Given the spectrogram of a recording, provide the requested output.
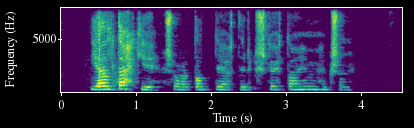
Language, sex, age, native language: Icelandic, male, 11, Icelandic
